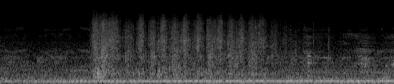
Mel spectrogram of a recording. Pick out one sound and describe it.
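Ice rattles in a shaken cup.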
